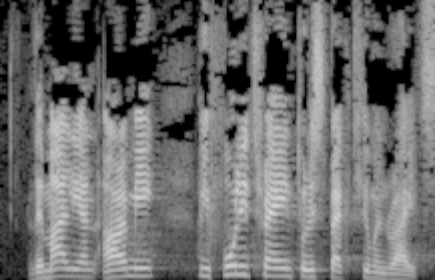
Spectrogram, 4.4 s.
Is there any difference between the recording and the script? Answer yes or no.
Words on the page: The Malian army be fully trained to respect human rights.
no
